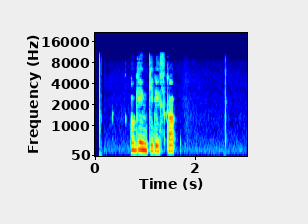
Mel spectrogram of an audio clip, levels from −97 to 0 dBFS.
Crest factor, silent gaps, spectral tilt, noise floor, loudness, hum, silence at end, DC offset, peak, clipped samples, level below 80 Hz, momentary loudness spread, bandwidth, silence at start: 18 dB; none; -6.5 dB/octave; -67 dBFS; -22 LUFS; none; 1.5 s; under 0.1%; -8 dBFS; under 0.1%; -78 dBFS; 9 LU; 11 kHz; 0.7 s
